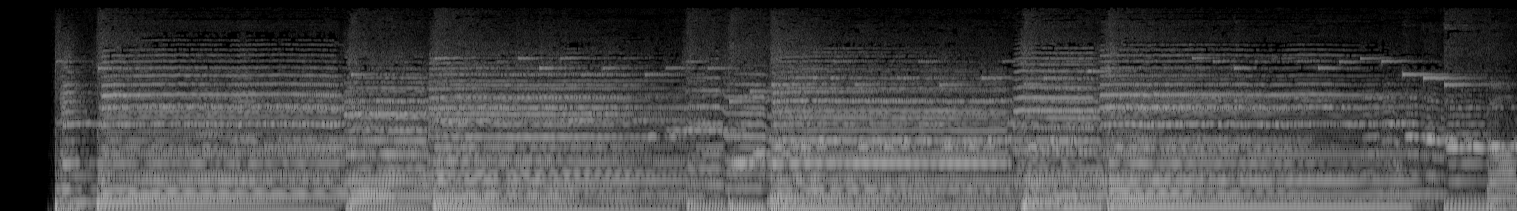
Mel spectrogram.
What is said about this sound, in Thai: คุณผู้ฟังคะในช่วงนี้พักฟังเพลงเพราะๆจากทางรายการ และสิ่งที่น่าสนใจกันสักครู่นะคะ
